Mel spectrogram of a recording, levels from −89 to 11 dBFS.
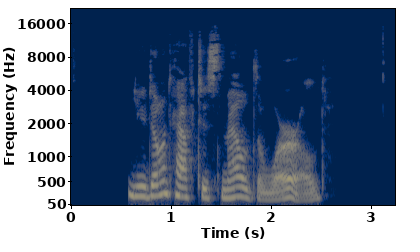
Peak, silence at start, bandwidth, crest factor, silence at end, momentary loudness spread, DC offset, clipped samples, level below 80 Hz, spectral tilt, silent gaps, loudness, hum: -14 dBFS; 0.6 s; 15.5 kHz; 20 dB; 0.75 s; 10 LU; under 0.1%; under 0.1%; -76 dBFS; -4.5 dB/octave; none; -32 LUFS; none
